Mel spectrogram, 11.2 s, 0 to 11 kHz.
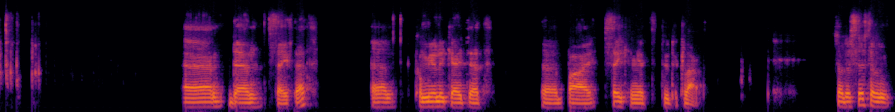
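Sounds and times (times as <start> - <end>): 
typing a comment on a computer keyboard: 0.0 - 0.6
speech: 2.3 - 4.0, 4.6 - 6.2, 6.8 - 8.9, 10.4 - 11.1.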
